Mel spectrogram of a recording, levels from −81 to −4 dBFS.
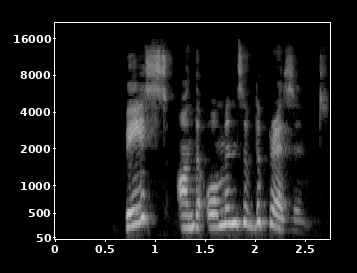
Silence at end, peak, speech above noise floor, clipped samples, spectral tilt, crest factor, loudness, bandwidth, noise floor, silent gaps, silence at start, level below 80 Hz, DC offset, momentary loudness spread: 0 s; -12 dBFS; 57 dB; under 0.1%; -1 dB/octave; 20 dB; -29 LUFS; 15.5 kHz; -87 dBFS; none; 0.7 s; -76 dBFS; under 0.1%; 7 LU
